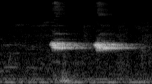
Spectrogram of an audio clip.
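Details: Tame yellow-vented bulbul singing actively: two loud, slightly buzzy whistled notes about half a second apart, each held level then fading, over a faint low hum.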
